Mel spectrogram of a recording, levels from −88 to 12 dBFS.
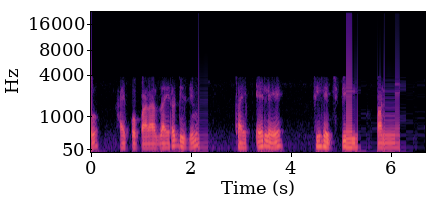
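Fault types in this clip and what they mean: GSM full-rate codec: Buzzy, gravelly roughness throughout with nothing above about 4 kHz, typical of the 13 kbps full-rate coder's pulse-driven vocal-tract model.
Robotic sound from repeated short buffers: A rigid metallic buzz at 93.8 Hz from 2.14 to 2.49 s and from 5.10 s to the end, likely from repeating roughly 10.7 ms chunks in place of most of the audio.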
